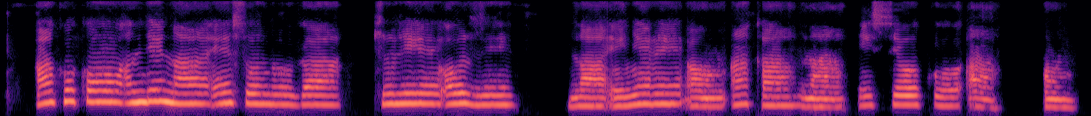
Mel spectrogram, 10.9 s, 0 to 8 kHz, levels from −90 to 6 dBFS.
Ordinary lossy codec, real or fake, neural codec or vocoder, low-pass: none; fake; codec, 16 kHz, 2 kbps, FreqCodec, smaller model; none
